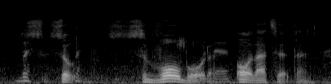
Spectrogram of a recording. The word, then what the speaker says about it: свобода: Svoboda. So Svoboda. Oh, that's it then. The V goes into the O. Svoboda. Yes. There we go. Svoboda. Easy. Svoboda. Just like it's spelled. It's spelled SV.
